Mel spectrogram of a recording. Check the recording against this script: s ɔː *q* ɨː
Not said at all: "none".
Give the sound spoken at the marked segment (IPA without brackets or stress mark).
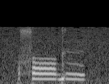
ɡ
